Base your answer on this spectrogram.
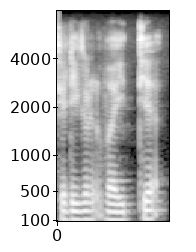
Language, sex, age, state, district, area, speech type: Malayalam, male, 18-30, Kerala, Kannur, rural, spontaneous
